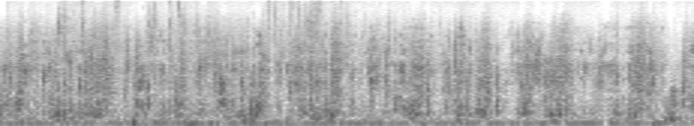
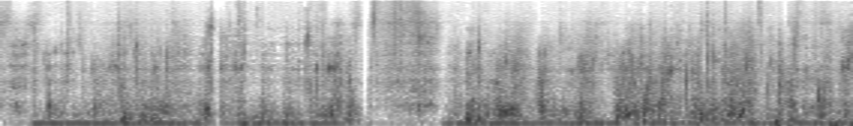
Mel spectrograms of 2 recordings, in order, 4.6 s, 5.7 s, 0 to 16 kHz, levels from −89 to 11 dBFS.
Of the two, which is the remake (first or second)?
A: second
